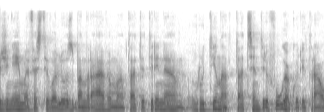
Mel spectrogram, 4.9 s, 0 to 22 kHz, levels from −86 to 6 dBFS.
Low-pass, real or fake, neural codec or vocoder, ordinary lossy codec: 14.4 kHz; real; none; AAC, 96 kbps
